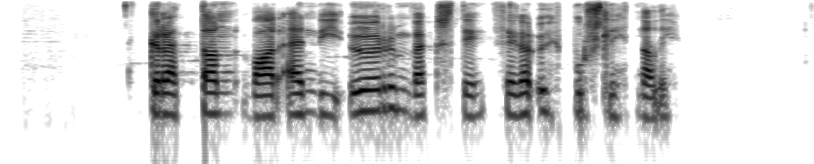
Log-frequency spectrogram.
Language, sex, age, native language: Icelandic, female, 30-39, Icelandic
